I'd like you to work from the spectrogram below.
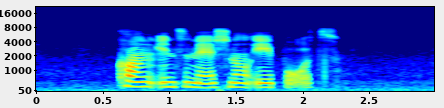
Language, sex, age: English, female, 19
